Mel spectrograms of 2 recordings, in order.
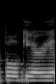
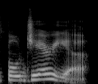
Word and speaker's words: Bulgaria: I had people who would pronounce Bulgaria as Bulgeria and I felt too ashamed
